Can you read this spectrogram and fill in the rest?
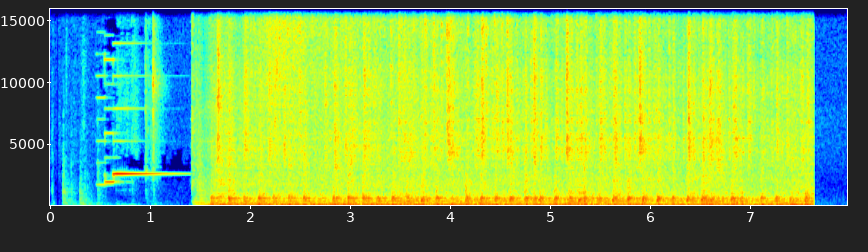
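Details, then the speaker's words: Loud steady rumbling drone with a low hum underneath once the drum turns on a 10-year-old Samsung DV45H7000EW dryer; owner suspects one or two worn drum support rollers. "I noticed last week it was developing a loud noise when it was running"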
